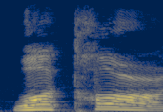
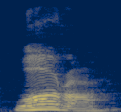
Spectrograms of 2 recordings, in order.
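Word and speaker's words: water: 1 발음으로 해요 그래서 워터 이렇게 얘기하지 않고 워 러 이렇게 얘기합니다 해보세요 워 라 4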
